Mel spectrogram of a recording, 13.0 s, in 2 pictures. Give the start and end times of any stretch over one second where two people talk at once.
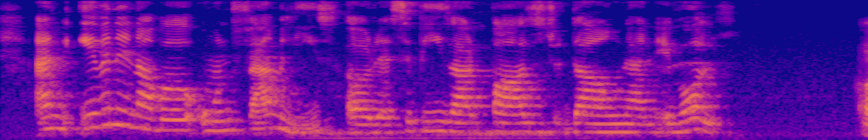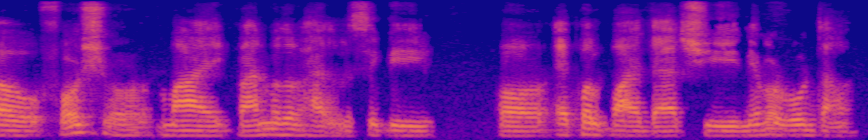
none

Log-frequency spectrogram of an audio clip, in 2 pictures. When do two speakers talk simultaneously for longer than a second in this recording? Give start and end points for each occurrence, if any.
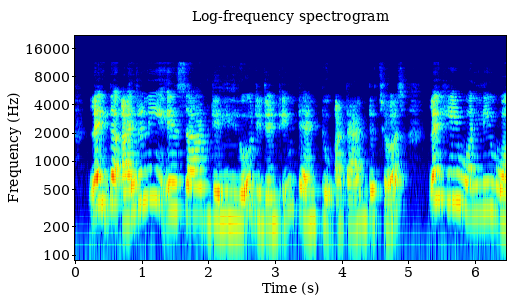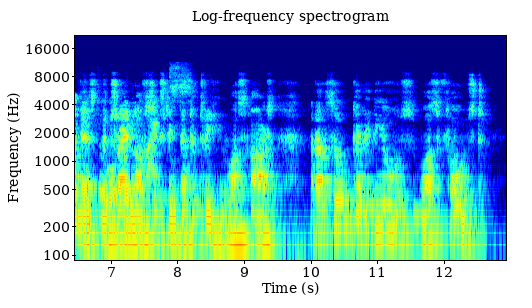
6.5-8.2

